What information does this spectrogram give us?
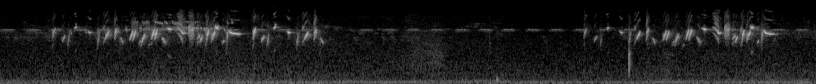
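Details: European goldfinch singing outdoors in nature: quick, high, jangling twitters and trills in two bursts with a quieter gap between. A steady faint high whine continues in the background.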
